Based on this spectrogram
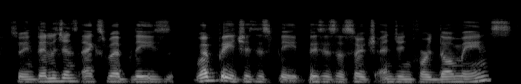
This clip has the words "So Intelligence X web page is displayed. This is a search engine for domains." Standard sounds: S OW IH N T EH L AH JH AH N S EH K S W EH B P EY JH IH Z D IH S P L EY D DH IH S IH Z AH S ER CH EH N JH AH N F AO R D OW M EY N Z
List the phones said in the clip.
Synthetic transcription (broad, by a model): S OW IH N T EH L AH JH AH N S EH K S W EH B P EY JH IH S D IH S P L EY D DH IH S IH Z AH S ER CH EH N JH AH N F AO R D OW M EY N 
